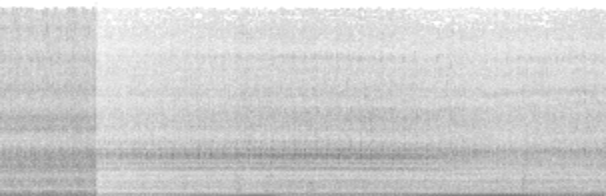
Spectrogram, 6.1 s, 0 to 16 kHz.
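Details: 1962 Austin-Healey 3000 MK2 BT7, one-owner car being started: engine catches after a short crank and settles into a steady, even low idle with a smooth rhythm, sounding healthy; normal start and idle.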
